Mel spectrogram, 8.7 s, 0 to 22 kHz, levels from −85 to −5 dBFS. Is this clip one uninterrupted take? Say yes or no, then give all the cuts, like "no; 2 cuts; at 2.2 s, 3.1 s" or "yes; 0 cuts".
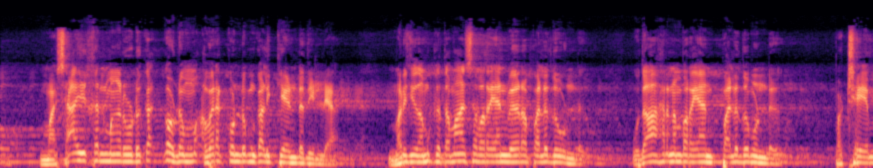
yes; 0 cuts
